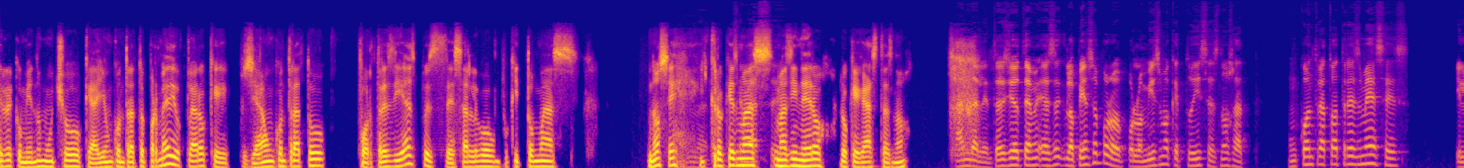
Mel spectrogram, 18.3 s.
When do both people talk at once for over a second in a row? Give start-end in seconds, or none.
8.4-10.1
